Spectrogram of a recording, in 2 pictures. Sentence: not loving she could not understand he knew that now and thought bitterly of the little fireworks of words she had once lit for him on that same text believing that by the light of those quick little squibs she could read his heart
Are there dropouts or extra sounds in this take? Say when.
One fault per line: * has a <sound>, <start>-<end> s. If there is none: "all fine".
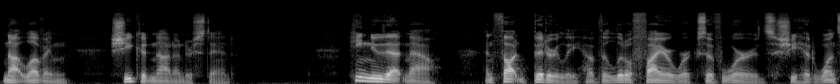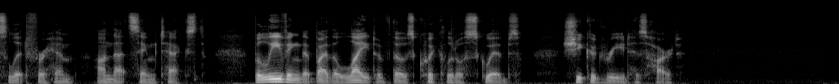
all fine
